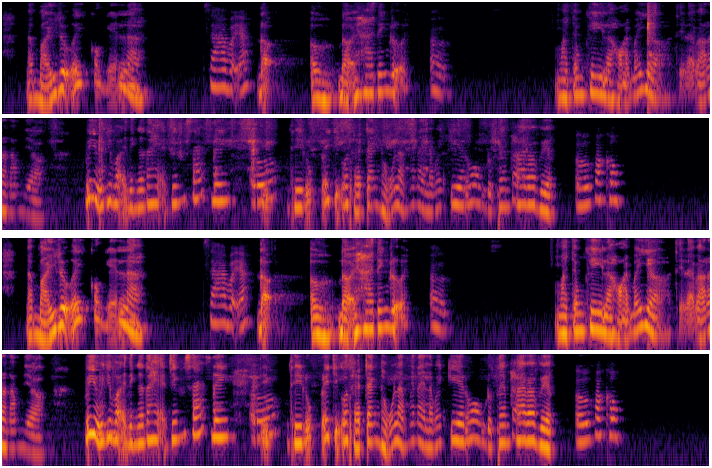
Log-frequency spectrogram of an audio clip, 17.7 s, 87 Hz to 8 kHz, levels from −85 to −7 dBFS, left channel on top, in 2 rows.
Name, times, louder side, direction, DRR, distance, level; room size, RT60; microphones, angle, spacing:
voice 1, 0.0-1.8 3.2-3.4 3.8-5.1 6.9-15.7, right 6 dB, 75° right, 0.4 m, -32 dB
voice 2, 1.5-1.8 2.5-3.1 5.3-5.6 11.9-12.3 15.2-15.3 16.0-16.6, right 1 dB, 25° right, 0.9 m, -38 dB
sound 1, 7.1-15.5, left 7 dB, 65° left, 1.0 m, -46 dB
6.8 x 2.9 x 2.6 m
head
